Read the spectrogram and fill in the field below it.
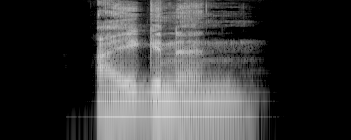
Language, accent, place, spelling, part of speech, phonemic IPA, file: German, Germany, Berlin, eignen, verb, /ˈaɪ̯ɡnən/, De-eignen.ogg
- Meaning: 1. to suit, to be apt for 2. [with dative] to be own to someone, to be characteristic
